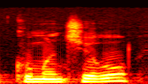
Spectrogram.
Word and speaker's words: Comanchero: son titre qui s'appelle Comanchero, prononce-le à la française.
